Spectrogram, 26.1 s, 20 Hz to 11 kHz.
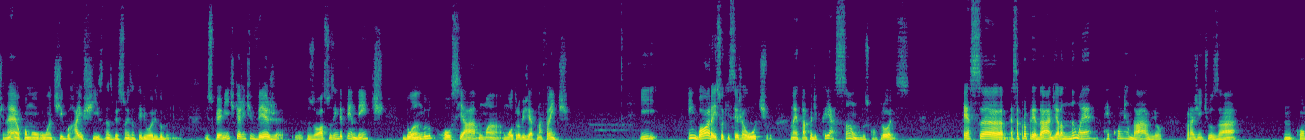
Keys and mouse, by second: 1.6 middle click, 3.9 middle click, 12.2 click, 13.2 click, 21.4 middle click.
